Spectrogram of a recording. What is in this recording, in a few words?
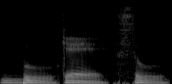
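"bukethu", concatenated syllables; Affixing experiment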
